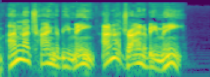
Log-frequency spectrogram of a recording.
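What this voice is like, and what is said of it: Raspy impression of Mr. Winterbull. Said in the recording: “Is that a good impression of him? ... He's got that raspy voice.”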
